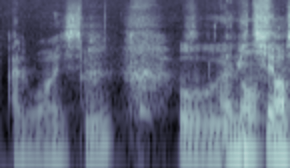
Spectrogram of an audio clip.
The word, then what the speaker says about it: Al-Khwarizmi: Le terme d'algorithme vient du savant perse Al-Khwarizmi, comme ça se prononce, Al-Khwarizmi, C'est au un nom 8e sympa.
